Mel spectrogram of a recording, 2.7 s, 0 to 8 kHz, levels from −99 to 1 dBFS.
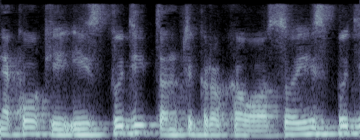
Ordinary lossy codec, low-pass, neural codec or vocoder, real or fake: MP3, 48 kbps; 7.2 kHz; none; real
